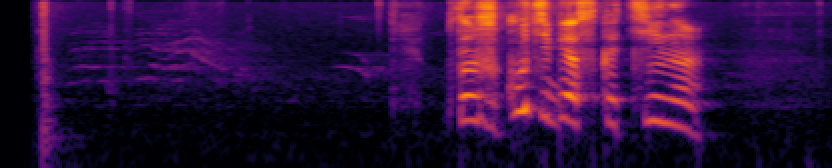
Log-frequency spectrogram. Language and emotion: Russian, angry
